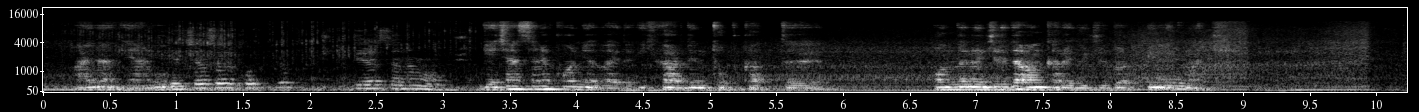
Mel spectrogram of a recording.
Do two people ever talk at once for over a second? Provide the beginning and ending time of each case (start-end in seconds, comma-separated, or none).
none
